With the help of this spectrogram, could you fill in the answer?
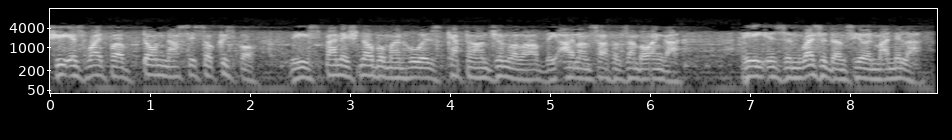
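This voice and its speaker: A man's voice: medium pitch, fairly even intonation, a little fast, close to an everyday voice. Wry Chinese seafarer, played by a male actor, formal article-dropping speech, vintage adventure serial, muffled noisy sound. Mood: knowing. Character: wry, philosophical Chinese seafarer with flowery sayings. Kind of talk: old-time radio adventure acting. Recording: muffled, very noisy old radio recording.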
